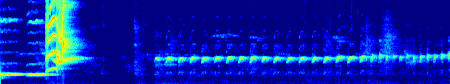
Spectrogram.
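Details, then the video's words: Songbird in the afternoon gives a loud whistle and a sharp burst, then after a short pause a fast, even trill of high repeated notes that slowly rises in pitch. "kicauan sore hari relaxing Bird sounds"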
